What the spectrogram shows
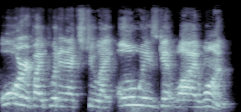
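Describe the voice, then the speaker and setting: Man, thirties, math teacher, bright voice, patient questioning, small home room at a whiteboard. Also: high voice, normal speed, rough recording. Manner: patient, questioning, explains step by step. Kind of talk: online class lesson at a whiteboard.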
